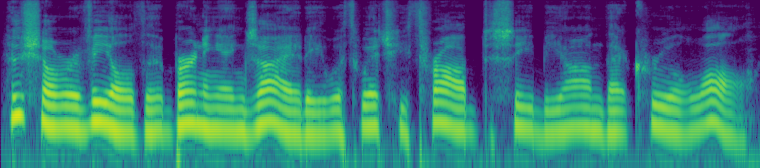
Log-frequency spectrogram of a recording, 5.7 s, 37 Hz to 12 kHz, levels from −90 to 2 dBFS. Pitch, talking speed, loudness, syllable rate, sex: 145 Hz, 170 wpm, -16 LUFS, 3.7 syllables/s, male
